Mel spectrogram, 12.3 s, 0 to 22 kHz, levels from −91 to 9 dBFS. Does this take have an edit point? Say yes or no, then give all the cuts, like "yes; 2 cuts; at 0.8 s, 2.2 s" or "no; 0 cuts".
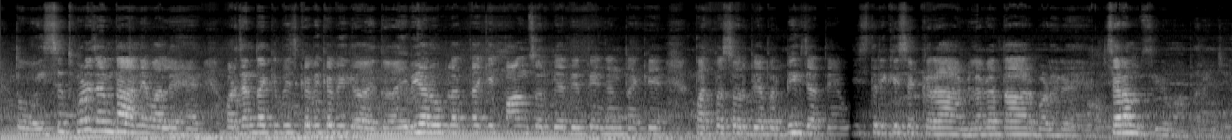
yes; 1 cut; at 8.4 s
